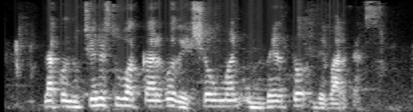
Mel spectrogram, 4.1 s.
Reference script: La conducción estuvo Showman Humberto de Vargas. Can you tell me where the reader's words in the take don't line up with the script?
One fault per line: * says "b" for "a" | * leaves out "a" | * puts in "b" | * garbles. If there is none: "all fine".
* puts in "a cargo del"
